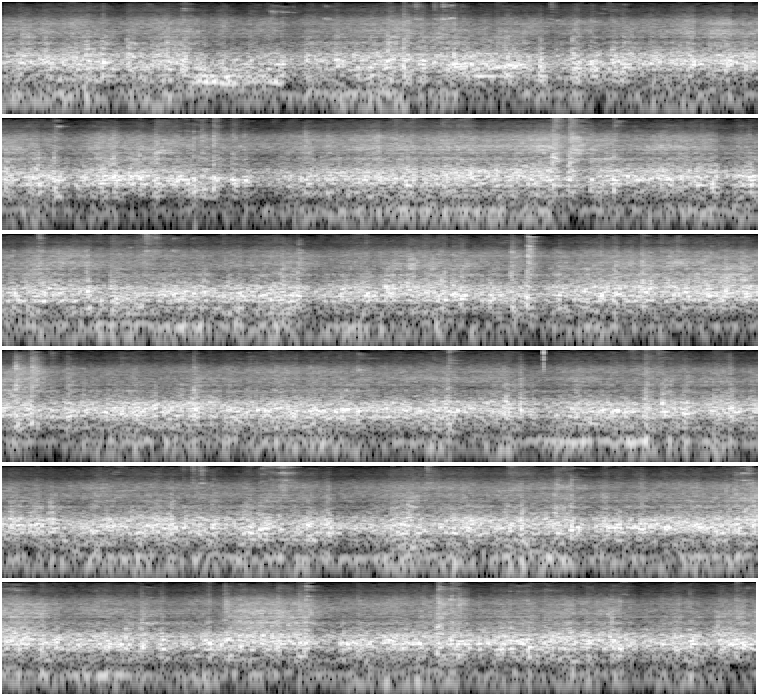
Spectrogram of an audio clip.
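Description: Passenger coach of a Romanian InterRegio train running at speed, heard from inside the train: a steady rumble of wheels on rail with scattered clickety-clack from rail joints.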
